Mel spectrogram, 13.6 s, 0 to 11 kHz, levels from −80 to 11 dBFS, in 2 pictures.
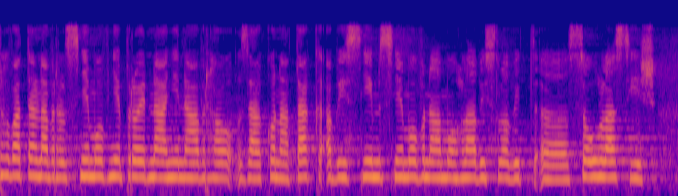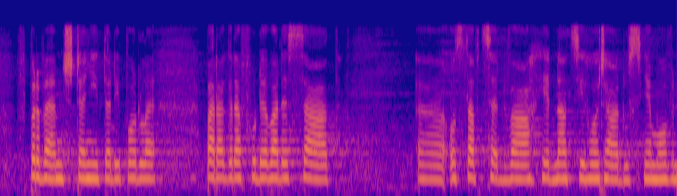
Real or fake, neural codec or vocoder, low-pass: real; none; 7.2 kHz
